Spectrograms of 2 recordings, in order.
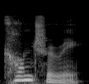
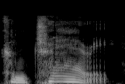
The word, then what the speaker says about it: contrary: audible than the rest thus in the word theatre the stress of the voice should be on the letter e and first syllable si and in contrary on the first syllable con how shocking it is to hear people say contrary theatre the Friends of Education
